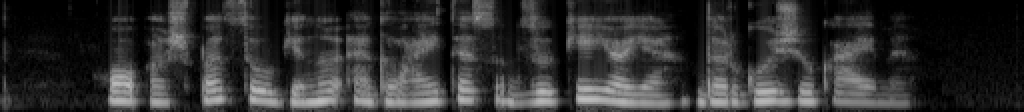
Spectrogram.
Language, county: Lithuanian, Šiauliai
